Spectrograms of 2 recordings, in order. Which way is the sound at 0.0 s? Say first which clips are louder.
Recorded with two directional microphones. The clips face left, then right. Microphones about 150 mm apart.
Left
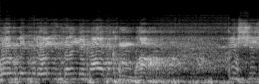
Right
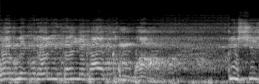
Right 7 dB; 45° right (ahead or behind).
